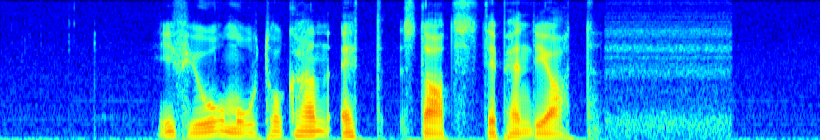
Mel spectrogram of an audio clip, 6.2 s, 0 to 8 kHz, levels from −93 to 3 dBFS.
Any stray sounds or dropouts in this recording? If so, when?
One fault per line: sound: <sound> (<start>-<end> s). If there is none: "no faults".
no faults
